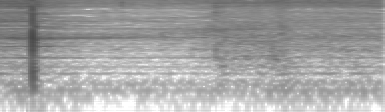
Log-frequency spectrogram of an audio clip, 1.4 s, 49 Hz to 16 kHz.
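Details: Grundfos 26-99 circulation pump on a hydronic heating system, mounted horizontally instead of vertically, phone held against the pump: constant low buzzing hum carried through the pipes with a single click; owner suspects the bearings are going and the cartridge needs replacing.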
